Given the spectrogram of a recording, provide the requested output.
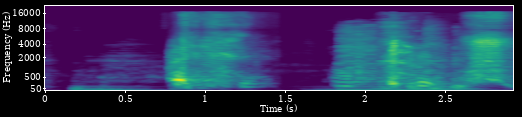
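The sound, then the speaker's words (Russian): A quiet breath is followed by a sharp, loud sneeze, then a second breathy burst of sneezing or exhaling a moment later, with no talking. “ой, сейчас чихну, наверное.”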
